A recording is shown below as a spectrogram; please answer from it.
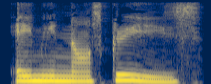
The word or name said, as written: eminence grise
